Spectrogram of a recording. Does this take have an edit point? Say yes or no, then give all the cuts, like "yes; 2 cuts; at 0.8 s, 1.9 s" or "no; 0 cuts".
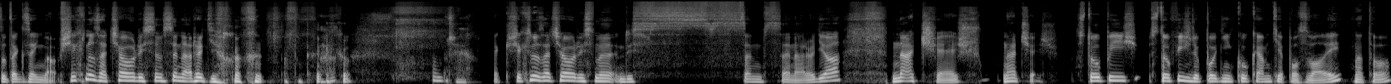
yes; 2 cuts; at 4.8 s, 9.9 s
